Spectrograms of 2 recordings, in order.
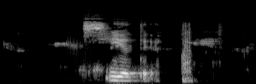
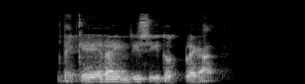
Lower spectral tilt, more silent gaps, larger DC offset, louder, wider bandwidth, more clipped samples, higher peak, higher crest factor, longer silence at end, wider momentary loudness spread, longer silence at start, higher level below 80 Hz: about the same, -3.5 dB/octave vs -4.5 dB/octave; neither; neither; first, -15 LUFS vs -19 LUFS; second, 9.4 kHz vs 11.5 kHz; neither; about the same, -2 dBFS vs -2 dBFS; about the same, 18 dB vs 20 dB; second, 0.45 s vs 0.9 s; first, 25 LU vs 15 LU; about the same, 0.55 s vs 0.6 s; about the same, -64 dBFS vs -66 dBFS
